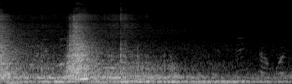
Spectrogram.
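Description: Up close, the supercharged 4.6-litre V8 of a 2003 Ford Mustang SVT Cobra with headers and Borla exhaust revs once in a loud rising burst, then settles back to a rumbling idle.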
